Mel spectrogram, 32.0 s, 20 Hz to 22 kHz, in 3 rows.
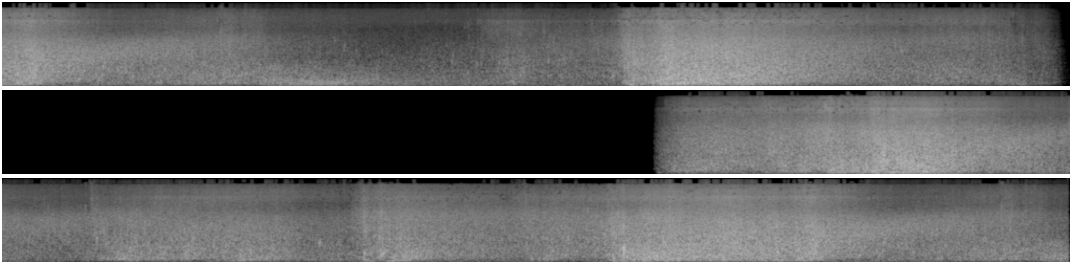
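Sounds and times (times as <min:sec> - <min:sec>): ocean waves breaking: 0:00.0 - 0:10.5, 0:17.3 - 0:32.0.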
